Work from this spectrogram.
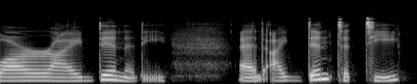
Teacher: this last t changes to a d because it's between two vowel sounds two voiced sounds makes it a d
